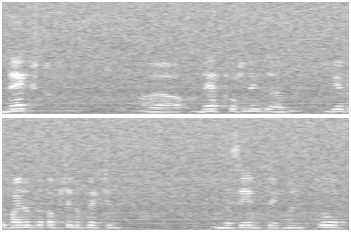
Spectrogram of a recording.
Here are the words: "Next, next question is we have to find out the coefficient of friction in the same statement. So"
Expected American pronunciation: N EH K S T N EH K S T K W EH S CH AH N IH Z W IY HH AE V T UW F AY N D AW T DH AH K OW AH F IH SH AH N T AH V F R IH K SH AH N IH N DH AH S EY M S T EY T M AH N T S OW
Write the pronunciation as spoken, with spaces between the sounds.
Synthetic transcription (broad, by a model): N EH K S T N EH K S T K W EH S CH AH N IH Z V IY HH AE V T UW F AY N D AW T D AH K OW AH P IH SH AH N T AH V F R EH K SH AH N IH N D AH S EY M S T EY T M AH N T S OW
